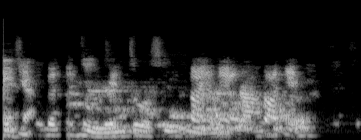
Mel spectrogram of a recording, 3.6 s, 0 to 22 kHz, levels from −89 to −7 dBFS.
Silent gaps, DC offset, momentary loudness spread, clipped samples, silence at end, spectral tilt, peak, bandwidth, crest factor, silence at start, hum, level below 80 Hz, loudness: none; under 0.1%; 6 LU; under 0.1%; 0 s; -3.5 dB/octave; -10 dBFS; 7.6 kHz; 16 dB; 0 s; none; -68 dBFS; -27 LUFS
